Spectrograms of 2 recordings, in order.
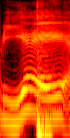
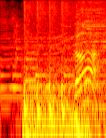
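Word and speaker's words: ye: And finally, the word yay, as in yay old shop, is actually pronounced the. Or the. In medieval English, people used a Y to abbreviate the T of the H.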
